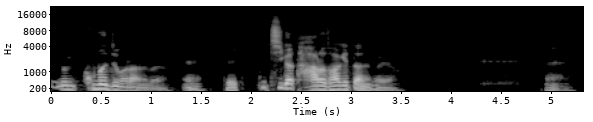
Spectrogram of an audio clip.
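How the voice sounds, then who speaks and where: A man's voice: a little high, a little mellow, husky. A middle-aged man preaching a sermon as pastor, acting out everyday quotes in different voices.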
